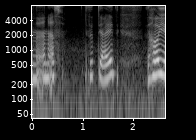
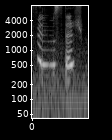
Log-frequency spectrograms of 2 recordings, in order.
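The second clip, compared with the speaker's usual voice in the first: high, crying answer; upset, high-pitched sob; tearful; 8 semitones higher, 4 dB quieter than usual. Acted. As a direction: squeeze it out high through tears. Tearfully tells of hospital.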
